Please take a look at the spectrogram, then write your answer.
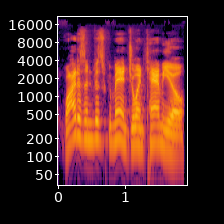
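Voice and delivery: usual speaking voice

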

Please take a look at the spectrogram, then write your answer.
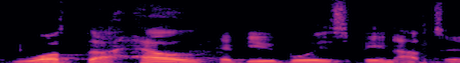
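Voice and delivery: slow, stern manager voice; media manager. Retold or imitated. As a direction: drag out the scolding. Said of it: "he's like".

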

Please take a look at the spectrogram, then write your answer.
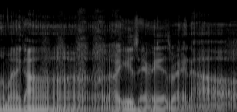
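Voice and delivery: put-on slow, drawn-out valley girl with vocal fry; mock Californian valley girl. Shown as a demonstration. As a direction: do a creaky valley girl, dragging the vowels. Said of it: "You can be like a valley girl".

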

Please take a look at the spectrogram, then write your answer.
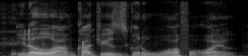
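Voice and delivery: ordinary delivery

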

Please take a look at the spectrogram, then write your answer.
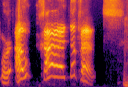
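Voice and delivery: high, slow drawn-out announcement; megaphone announcement. Acted. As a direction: announce it slowly through the megaphone.

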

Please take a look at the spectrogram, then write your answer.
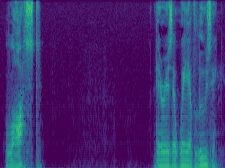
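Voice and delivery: slow, weighty oratory with long pauses; solemn dramatic reading. Acted. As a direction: read it like a rousing battlefield address that settles into grave reflection. Reads the book aloud.

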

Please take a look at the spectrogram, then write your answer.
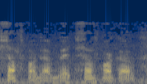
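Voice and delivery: a secret whispered curse while the trouble starts. Retold or imitated. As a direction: mutter it so nobody hears. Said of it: "man, I was like".

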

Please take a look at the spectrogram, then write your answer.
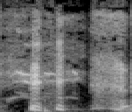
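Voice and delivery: high, loud real burst of laughter. Real, not acted. Host cracks up retelling the wrestlers' post-match exchange, loud laugh. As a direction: crack up at the punchline. Laughing at her own story.

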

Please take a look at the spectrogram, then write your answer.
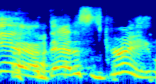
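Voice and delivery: high, drawn-out mock-delighted kid; imitated enthusiastic kid. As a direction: play a son cheering his dad on. Plays the kid cheering Dad on.

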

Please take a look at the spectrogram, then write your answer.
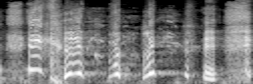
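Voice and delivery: high, slow words through laughter; can barely tell it for laughing; helpless amusement in the voice; laughing while talking. Real, not acted. Teller laughing at the retold scene.

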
